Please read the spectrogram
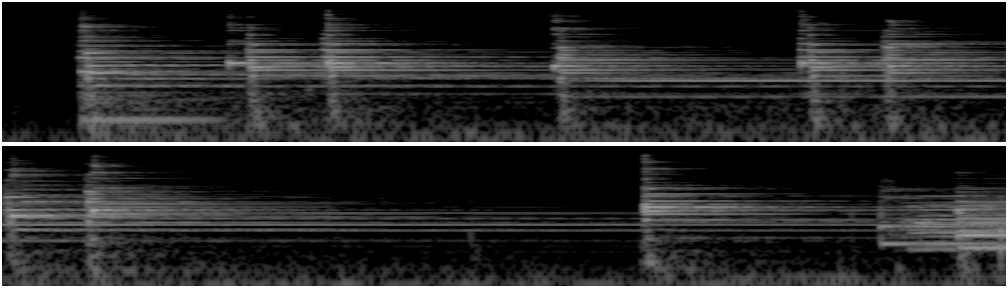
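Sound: music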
